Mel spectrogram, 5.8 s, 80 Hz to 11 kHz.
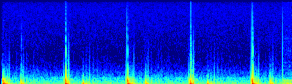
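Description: Slow, regular lub-dub heart sounds at about 48 beats a minute; bradycardia, a heart rate below normal.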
